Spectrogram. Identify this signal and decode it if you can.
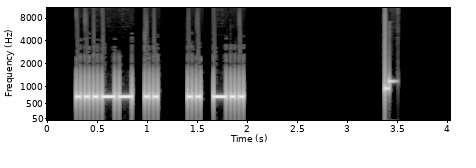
Morse code, heard as a keyed tone, about 28 wpm, 700 Hz. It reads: 3I ID
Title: Winter Field Day Exchanges 28wpm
